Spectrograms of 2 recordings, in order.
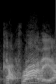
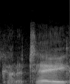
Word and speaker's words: karate: I'm gonna practice the art of cat-roddy on you. – Your mistake. Cat-roddy, as you call it, correctly pronounced karate, is a defensive form.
